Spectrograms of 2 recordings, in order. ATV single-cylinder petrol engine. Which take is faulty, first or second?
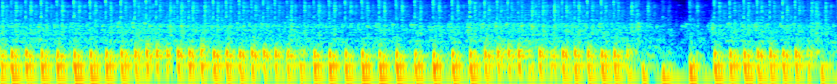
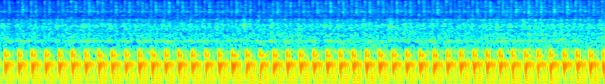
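first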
